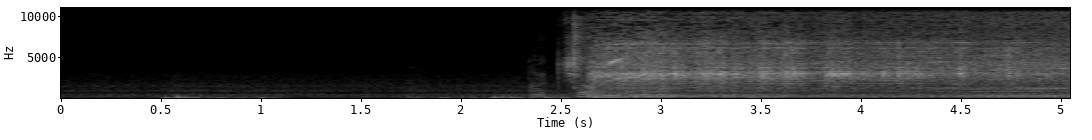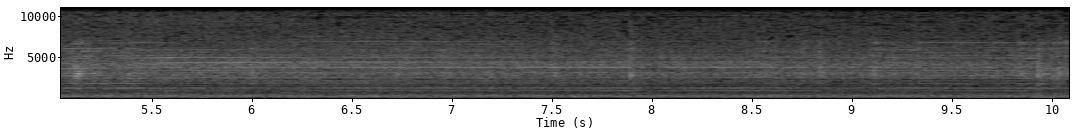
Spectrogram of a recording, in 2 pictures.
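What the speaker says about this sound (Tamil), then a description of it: "ஸோ இது எல்லாத்தையும் ஆட் பண்ணதுக்கப்புறம் நம்ம ஃபைன் பேஸ்ட்டாக அரைக்கணும்." A kitchen mixer grinder whirs into action after a quiet start, grinding cumin, pepper and fenugreek into a fine paste with a loud, steady roar that holds to the end.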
